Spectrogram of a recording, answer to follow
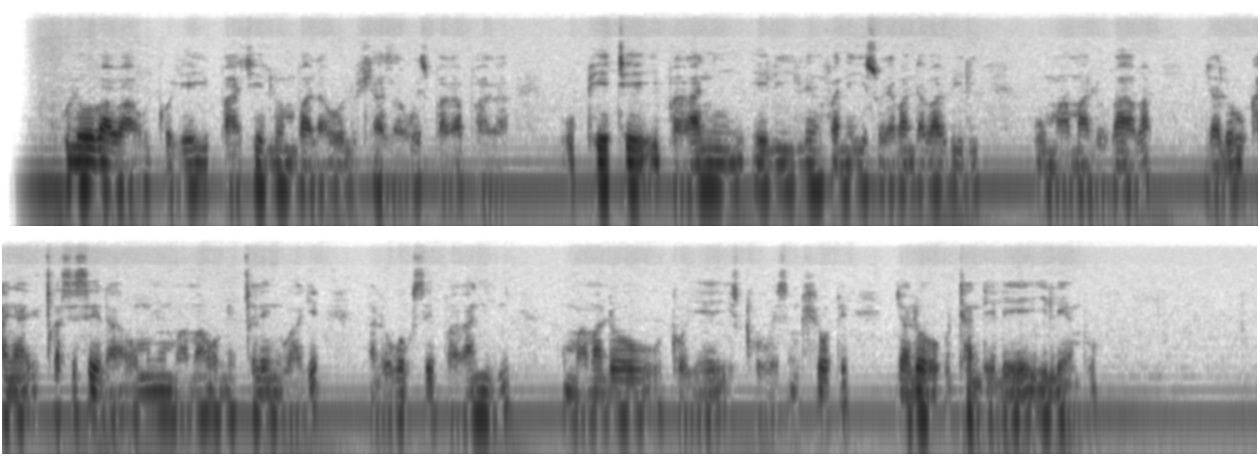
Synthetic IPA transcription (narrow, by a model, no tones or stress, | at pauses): ɣulɔβaβauɡ͡ǃʱɔɣɛib̥ʱat͡ʃʼɛlom̩βalaoluɬazaɣwesi̥b̥ʱaɣab̥ʱaɣa | upʰɛtʰɛib̥ʱaɣanielilɛɱfaneɣisɔjaβantʼaβaβili | umamalɔβaːβa | nd͡ʒʱalɔukʰaɲaiǀasisɛlao̰muɲɛumamaɔmɛǀɛleniwakʰɛ | ŋalɔk̬ɔɣusɛb̥ʱaɣaniːni | umamalowwuṵɡ͡ǃʱɔɣɛḭsi̥ɡ͡ǃʱɔɣɛsem̩ɬɔpʰɛ | nd͡ʒʱalɔutʰandʱɛlɛ̰ḭleːmbʱu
